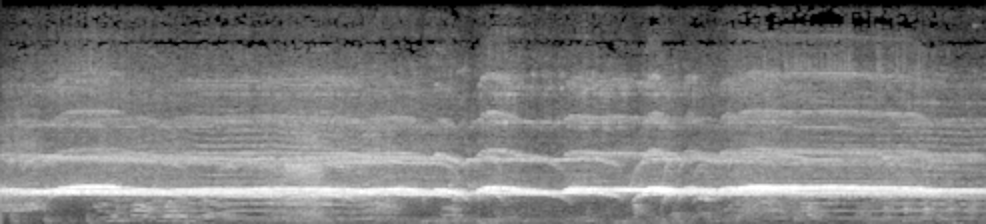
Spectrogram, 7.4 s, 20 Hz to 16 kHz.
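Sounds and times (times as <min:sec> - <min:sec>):
faint crowd noise and voices: 0:00.0 - 0:07.3
shrill whistles blown by many audience members answering a poll: 0:00.0 - 0:07.3.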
